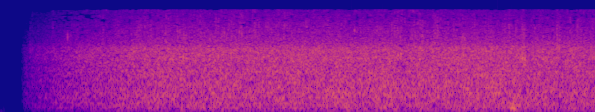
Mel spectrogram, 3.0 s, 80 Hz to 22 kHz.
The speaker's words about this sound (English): Rain soaks what is left of the EYN Church in Michiga. The last service here in September 2014 ended in gunfire when Boko Haram insurgents stormed the town. Within days, they reduced the church to rubble.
